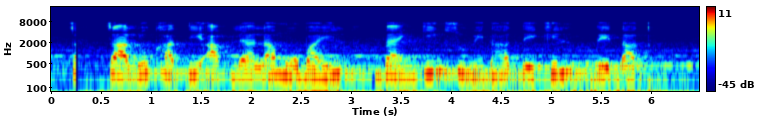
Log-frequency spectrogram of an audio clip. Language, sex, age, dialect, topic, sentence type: Marathi, female, 25-30, Varhadi, banking, statement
